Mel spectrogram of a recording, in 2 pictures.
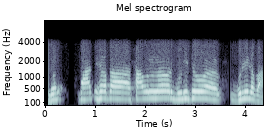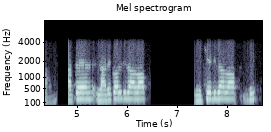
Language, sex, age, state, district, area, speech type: Assamese, male, 45-60, Assam, Nalbari, rural, conversation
